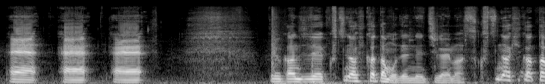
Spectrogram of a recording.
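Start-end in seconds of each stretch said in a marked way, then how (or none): 0.1-1.5 え as a wide American 'æ'; cat vowel demonstration; mouth wide open. Shown as a demonstration. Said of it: "口も結構大きく開ける".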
